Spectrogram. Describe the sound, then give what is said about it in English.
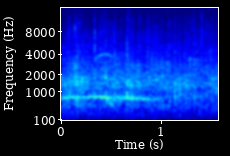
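An audience claps their hands in praise, a dense, steady wash of applause with no distinct rhythm, holding at an even level throughout, with faint voices mixed in. “And if you're ready for it, church, clap your hands and give God praise.”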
